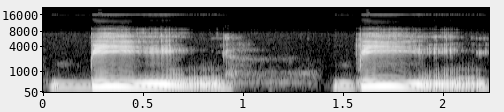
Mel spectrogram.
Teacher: you're putting your tongue in the e position which is very high e and then you're holding it there and making that same sound again · you don't have to chop it but you do have to make the e sound twice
